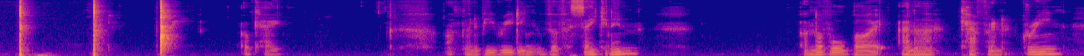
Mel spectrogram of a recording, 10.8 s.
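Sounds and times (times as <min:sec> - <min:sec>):
hand claps: 0:00.2 - 0:01.8
speech: 0:02.4 - 0:02.9, 0:04.4 - 0:06.5, 0:08.0 - 0:10.7.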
